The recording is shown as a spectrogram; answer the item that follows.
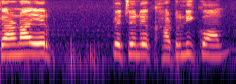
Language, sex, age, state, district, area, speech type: Bengali, male, 60+, West Bengal, Dakshin Dinajpur, urban, spontaneous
